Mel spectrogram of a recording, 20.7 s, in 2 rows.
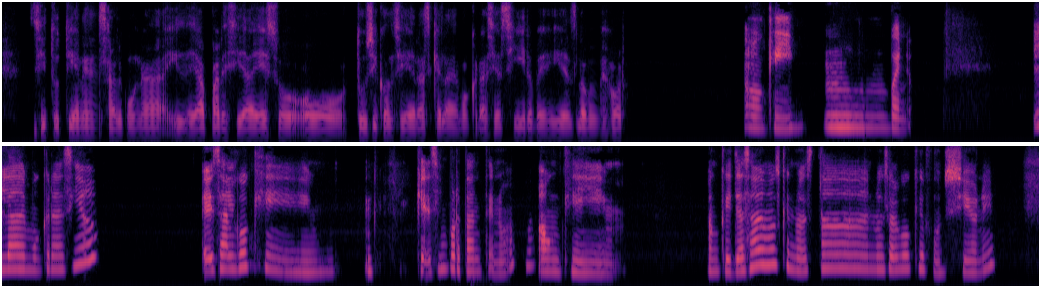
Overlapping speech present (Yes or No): No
